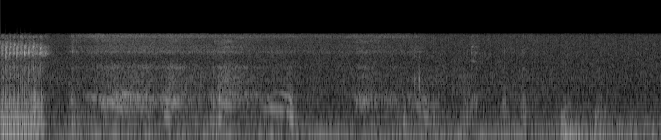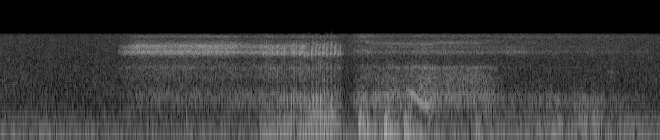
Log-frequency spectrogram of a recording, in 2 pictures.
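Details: Rough, rumbling snores with snorting breaths and some higher whistling noises over steady background noise; snoring during sleep.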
